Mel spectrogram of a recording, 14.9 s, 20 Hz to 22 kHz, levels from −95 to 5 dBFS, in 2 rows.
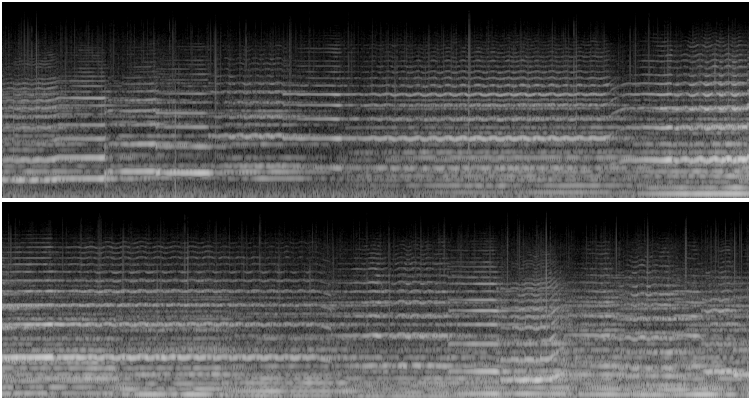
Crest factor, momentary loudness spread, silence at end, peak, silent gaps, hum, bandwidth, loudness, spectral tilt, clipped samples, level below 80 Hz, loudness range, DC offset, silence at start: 18 dB; 11 LU; 0 s; -10 dBFS; none; none; 11 kHz; -27 LUFS; -5.5 dB/octave; under 0.1%; -46 dBFS; 8 LU; under 0.1%; 0 s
